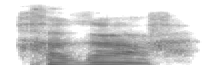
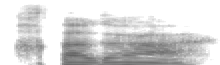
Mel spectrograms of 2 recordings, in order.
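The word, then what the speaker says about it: הגה: Now this one's an interesting one because the word sounds kind of like a moan itself. So it's another kind of hard one to pronounce. To moan, mutter, or ponder is chagah, chagah, chagah, chagah.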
